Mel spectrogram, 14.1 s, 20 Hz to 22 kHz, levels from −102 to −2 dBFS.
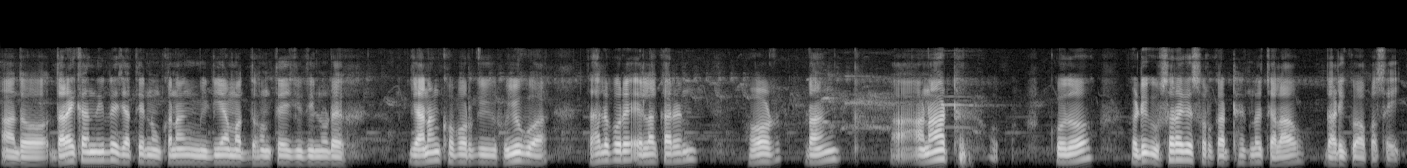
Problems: constant background noise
